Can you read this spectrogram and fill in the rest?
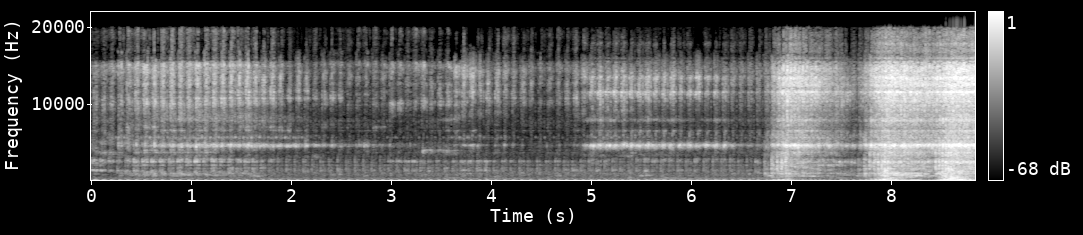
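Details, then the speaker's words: Hero Splendor BS6 new-model single-cylinder bike after tappet/valve clearance setting (0.10 mm intake and exhaust) idles smooth and even. The earlier heavy tappet clatter is fully gone. "अब engine से थोड़ा भी झरझर आठ का आठ का नोइज नहीं आ रहा साउंड जो है नया जैसा हो गया मस्त मला मक्खन जैसा इंजन के अंदर से साउंड निकल रहा है"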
